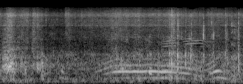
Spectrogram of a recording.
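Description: A long, drawn-out cry from a person's voice about half a second in, rising and then falling in pitch, over rustling and scraping noise from the body-worn camera.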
